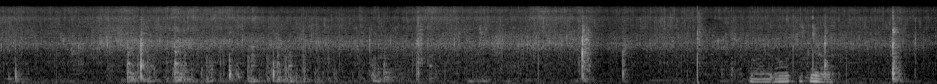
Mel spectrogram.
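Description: Sliced onions and garlic sizzling in hot oil in a steel wok, stirred with a metal spoon that scrapes and clicks against the pan several times.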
